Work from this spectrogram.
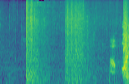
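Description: Video game gunfire in loud, dense bursts: one long volley, a pause, then a second volley, followed by sharper closer shots at the end.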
